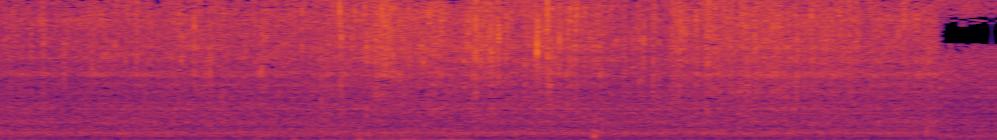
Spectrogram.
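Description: Chopped garlic and onion sizzling steadily in hot oil in a ceramic-coated frying pan as they are stirred, over a steady low hum. A light tap is heard about halfway through.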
